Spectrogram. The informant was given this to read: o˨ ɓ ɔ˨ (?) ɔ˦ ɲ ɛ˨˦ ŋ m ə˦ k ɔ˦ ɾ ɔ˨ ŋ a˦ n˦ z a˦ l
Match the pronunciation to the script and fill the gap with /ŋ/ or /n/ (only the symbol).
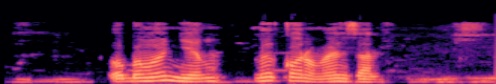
ŋ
